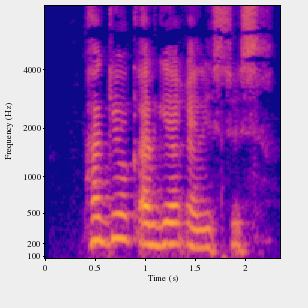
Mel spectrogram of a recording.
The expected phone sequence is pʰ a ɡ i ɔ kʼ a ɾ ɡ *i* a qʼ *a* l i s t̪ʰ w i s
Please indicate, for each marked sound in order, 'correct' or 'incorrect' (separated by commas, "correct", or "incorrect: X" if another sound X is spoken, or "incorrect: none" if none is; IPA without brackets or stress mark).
correct, incorrect: ɛ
